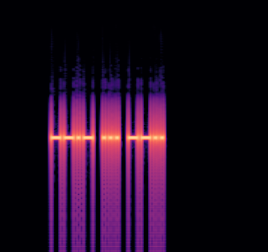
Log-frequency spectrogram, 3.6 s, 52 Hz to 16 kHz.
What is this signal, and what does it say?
Morse code, heard as a keyed tone, about 28 wpm, 700 Hz. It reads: QSZ
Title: Q-Codes 28wpm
